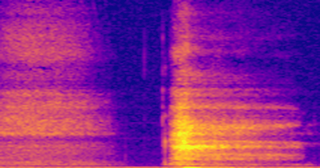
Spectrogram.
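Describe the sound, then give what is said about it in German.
Breathing in and out: a soft, airy breath of about a second, a short pause, then a louder, longer breath that tails off. A faint low hum runs underneath throughout. “also zum Ein- und Ausatmen. Das können wir jetzt auch gerne noch einmal machen.”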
